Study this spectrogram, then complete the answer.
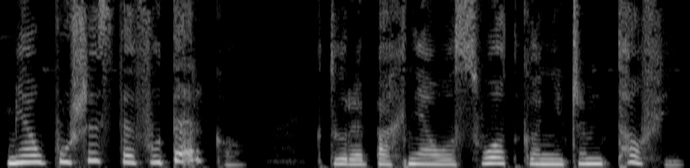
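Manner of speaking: ordinary delivery, nothing marked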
